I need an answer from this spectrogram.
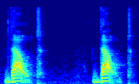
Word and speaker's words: doubt: 이런 경우도 나부트라고 발음하실 수가 있는데요. 아닙니다. B 발음하지 않습니다. doubt.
